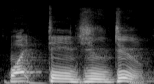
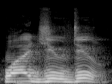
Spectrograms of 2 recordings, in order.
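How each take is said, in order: First: The word 'did' is said in full. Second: The word 'did' is reduced to a 'd' sound. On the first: "to say" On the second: "So we just say"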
